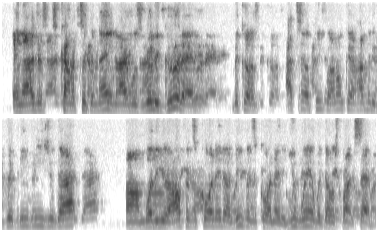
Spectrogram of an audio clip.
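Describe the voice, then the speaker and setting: A man talks loudly at a very fast pace, his high-pitched voice keeping a fairly even intonation. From Alabama. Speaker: football head coach. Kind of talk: podcast interview.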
